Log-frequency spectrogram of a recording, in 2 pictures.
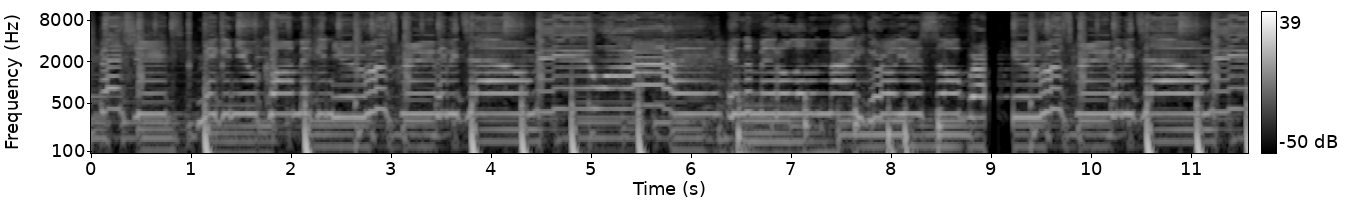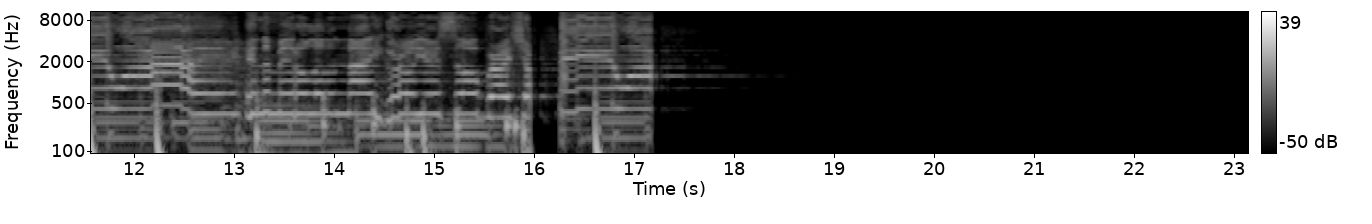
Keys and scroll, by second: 1.8 F4, 10.6 alt+shift+d, 16.5 space, 20.0 super+4, 20.2 super+4, 21.4 super+7.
